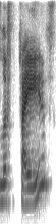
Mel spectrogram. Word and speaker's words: Lefebvre: Yeah, it's Lefebvre, rhymes with behave.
